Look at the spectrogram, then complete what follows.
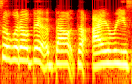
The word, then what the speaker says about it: Eyrie: You know, it's kind of like, well, how do you pronounce that? What is it? Eyrie.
